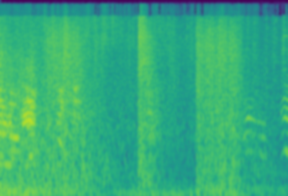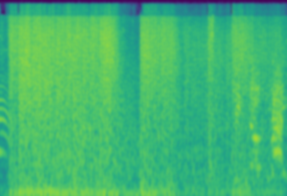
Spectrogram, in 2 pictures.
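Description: Dense rifle and machine-gun fire crackles in rapid bursts during a video game beach assault on Normandy, loud and continuous with booming blasts and brief gaps, while shouted voices carry over the battle.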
